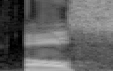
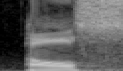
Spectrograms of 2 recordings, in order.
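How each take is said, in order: No difference in how they are said.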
